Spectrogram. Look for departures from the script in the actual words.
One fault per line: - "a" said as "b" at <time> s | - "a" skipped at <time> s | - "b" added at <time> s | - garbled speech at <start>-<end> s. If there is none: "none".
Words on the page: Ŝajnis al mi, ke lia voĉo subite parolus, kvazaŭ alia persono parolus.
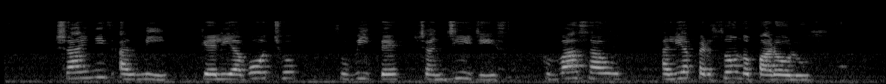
- "parolus" said as "ŝanĝiĝis" at 4.2 s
